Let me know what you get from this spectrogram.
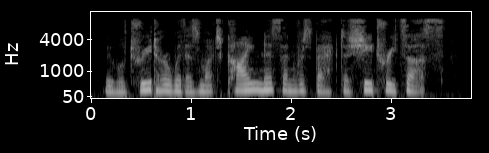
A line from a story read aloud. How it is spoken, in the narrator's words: said Roshak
